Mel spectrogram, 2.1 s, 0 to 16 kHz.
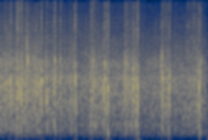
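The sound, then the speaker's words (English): A round of applause from a group for a chapter raising more than $2,500 for breast cancer awareness: dense, steady clapping with sharp claps standing out, filling the whole short stretch at a fairly loud level with no talking. “Have a round of applause for that, huh?”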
